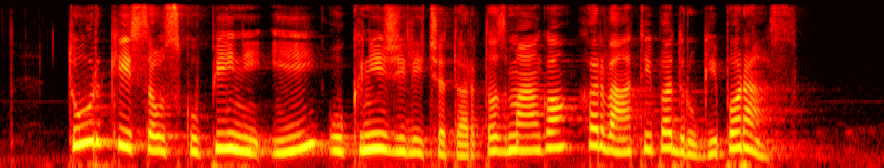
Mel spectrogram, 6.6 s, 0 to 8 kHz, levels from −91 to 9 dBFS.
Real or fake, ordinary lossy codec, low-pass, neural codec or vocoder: real; none; 7.2 kHz; none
